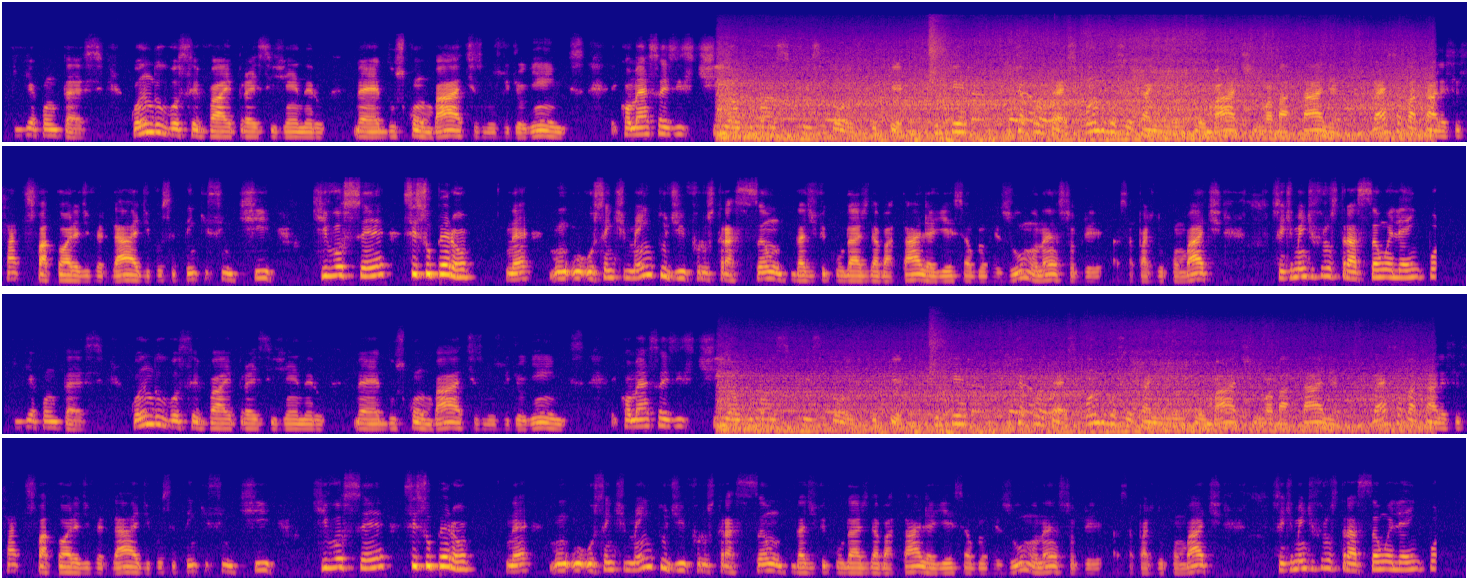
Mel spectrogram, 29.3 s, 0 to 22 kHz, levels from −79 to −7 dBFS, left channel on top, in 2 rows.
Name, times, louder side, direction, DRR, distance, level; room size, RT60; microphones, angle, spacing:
voice 1, 0.1-3.2 3.5-9.7 10.0-19.4 19.7-25.6 26.0-27.1 27.4-29.0, left 3 dB, 55° left, 1.9 m, -25 dB
sound 1, 7.1-14.3, left 4 dB, 35° left, 0.7 m, -24 dB
open air
head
